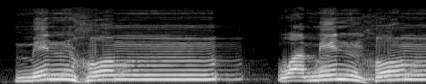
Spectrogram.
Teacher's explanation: وَمِنْهُمْ، مِنْهُمْ، اس ہا کو آگے والی میم کے ساتھ ملائیں گے، کیونکہ یہ میم ساکن ہوگی اور ہا کو میم مشدد والی کے ساتھ ملایا جائے گا، تو ملاتے ہوئے غنہ ہوگا، یعنی آواز کو 1 سے 2 سیکنڈ تک ناک میں پڑھیں گے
